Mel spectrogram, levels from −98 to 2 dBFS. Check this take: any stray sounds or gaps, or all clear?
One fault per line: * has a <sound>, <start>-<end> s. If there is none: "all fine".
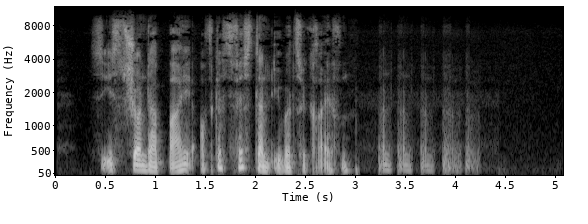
* has a laugh, 3.2-4.3 s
